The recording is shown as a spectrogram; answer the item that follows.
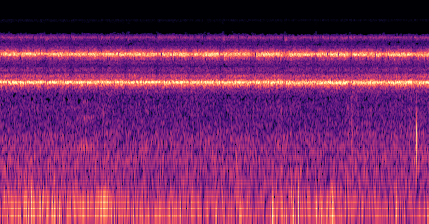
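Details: Loud cicada chorus heard at dawn or dusk, a continuous shrill buzzing drone of two bright tonal bands at constant level without breaks, faint low rumble underneath.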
